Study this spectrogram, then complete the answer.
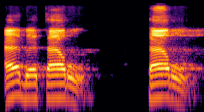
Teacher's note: Roknya tetap dibaca tafkhim tebal gitu.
